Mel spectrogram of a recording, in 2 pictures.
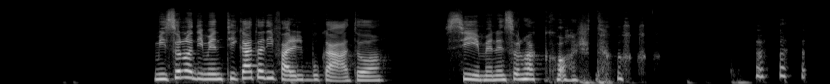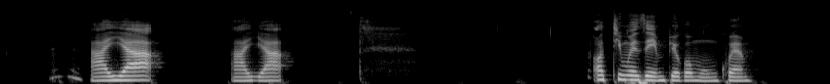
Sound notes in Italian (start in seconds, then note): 7.4 risate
